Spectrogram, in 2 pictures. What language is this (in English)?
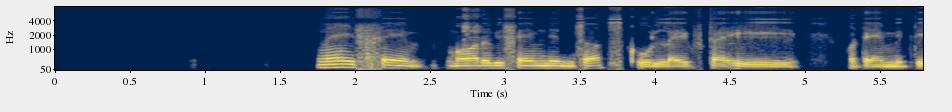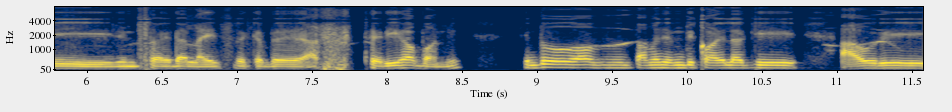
Odia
